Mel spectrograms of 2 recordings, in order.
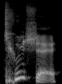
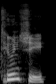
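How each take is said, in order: First: The name ends with an 'ay' sound. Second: The name ends with an 'ee' sound. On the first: The speaker calls it right. "it's Tunche" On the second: The speaker calls it wrong. "It's not Tunchi"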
